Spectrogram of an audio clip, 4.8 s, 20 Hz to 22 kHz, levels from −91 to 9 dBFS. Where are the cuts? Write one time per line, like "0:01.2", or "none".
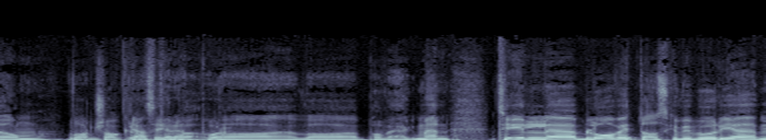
none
